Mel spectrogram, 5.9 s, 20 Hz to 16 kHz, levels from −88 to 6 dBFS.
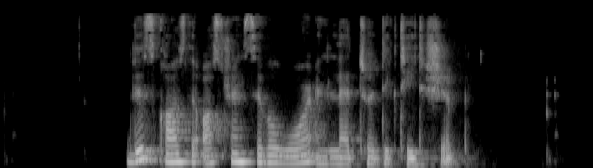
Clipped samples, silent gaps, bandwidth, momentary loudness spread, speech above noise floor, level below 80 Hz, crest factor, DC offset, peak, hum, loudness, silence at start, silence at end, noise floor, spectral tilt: under 0.1%; none; 11.5 kHz; 7 LU; over 64 dB; -70 dBFS; 20 dB; under 0.1%; -8 dBFS; none; -26 LUFS; 1.25 s; 1.35 s; under -90 dBFS; -5 dB/octave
